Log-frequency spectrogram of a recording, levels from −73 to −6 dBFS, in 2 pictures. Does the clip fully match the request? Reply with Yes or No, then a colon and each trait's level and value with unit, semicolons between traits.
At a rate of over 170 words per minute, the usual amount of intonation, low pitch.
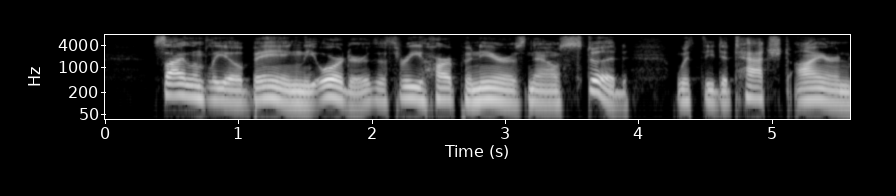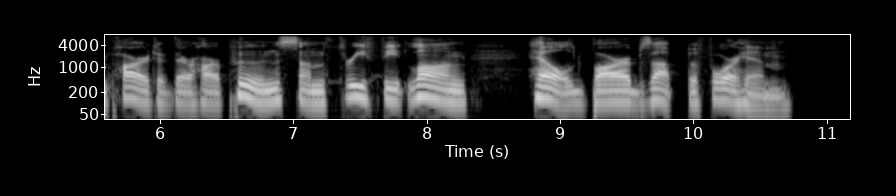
No: average, 140 wpm; average, 4.0 semitones; low, 115 Hz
